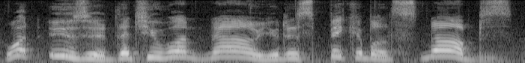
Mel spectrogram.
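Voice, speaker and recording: A man's voice: sits high, sing-song, a little slow, husky, voice pushed up, exaggerated voice. A man voicing a mean old wizard headmaster from fan fiction, angry and contemptuous. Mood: scornful.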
